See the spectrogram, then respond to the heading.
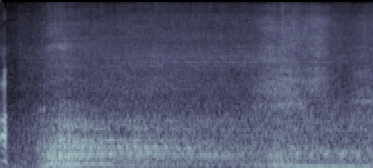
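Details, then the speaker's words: Range Rover, low mileage, running: catches and swells into deep even roar on throttle blips, then settles steadily; no knocks or misses, runs healthy. "but as you can hear it is a runner let's give it a little bit little bit of juice on the old"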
